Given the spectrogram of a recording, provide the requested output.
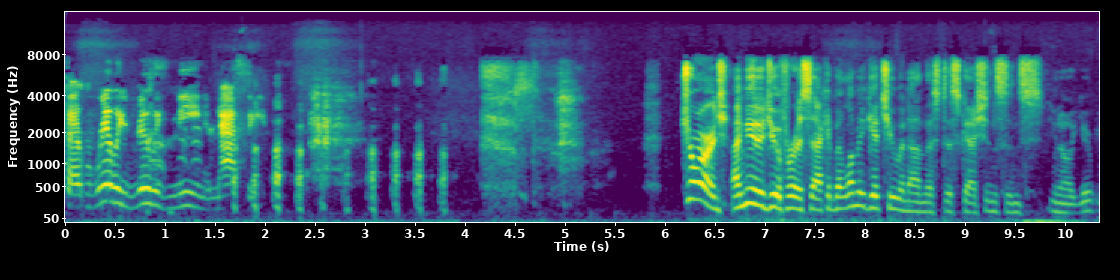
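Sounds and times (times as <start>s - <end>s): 
speech: 0.0s - 2.9s, 6.2s - 10.3s
laughter: 0.0s - 4.4s
mouth breathing into a microphone: 4.1s - 6.0s.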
